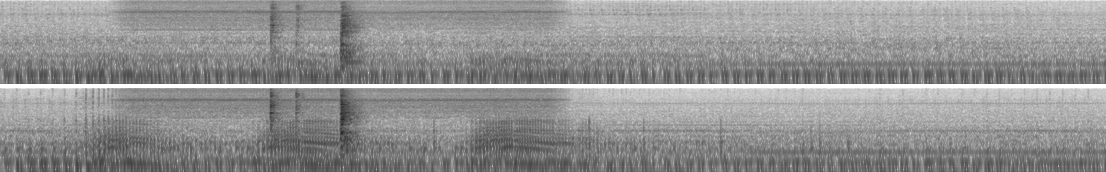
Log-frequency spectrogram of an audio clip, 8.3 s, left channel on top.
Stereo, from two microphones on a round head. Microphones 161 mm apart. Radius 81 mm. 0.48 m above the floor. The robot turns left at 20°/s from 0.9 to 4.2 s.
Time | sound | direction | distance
2.0 | a crack | 55° right (ahead or behind) | 3 m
